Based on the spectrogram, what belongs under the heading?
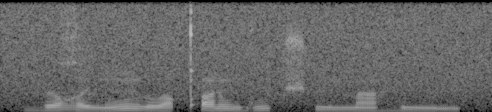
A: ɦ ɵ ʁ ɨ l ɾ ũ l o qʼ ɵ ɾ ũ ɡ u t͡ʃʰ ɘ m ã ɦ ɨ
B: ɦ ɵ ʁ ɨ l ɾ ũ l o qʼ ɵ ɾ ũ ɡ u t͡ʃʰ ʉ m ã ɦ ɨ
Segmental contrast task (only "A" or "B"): B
